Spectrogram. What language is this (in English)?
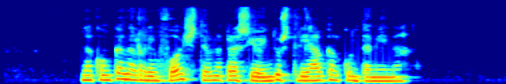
Catalan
